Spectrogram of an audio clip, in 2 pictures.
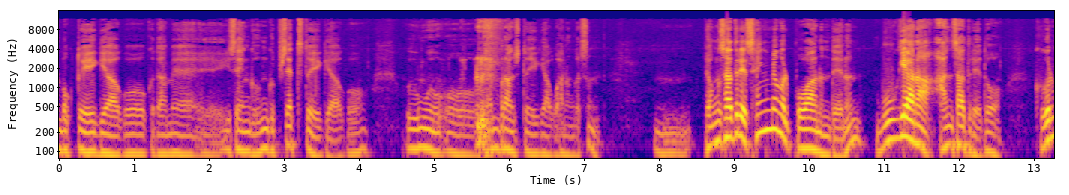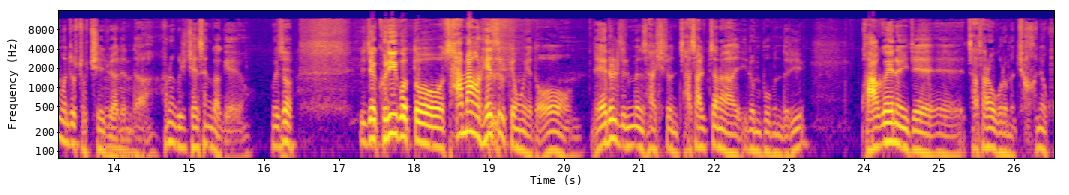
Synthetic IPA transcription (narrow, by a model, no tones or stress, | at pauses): ambok̚t͈oje̞ɡiɦaɡokɯdame̞isʰe̞ŋɯŋɡɯp̚s͈e̞tʰɯ̥d̥oje̞ɡiɦa̰ɡo | ɯmuʌembɯɾansʰɯd̥oje̞ɡiɦaɡohanɯnɡʌsʰɯn | pjʌŋsʰadɯɾe̞sʰe̞ŋmjʌŋɯɭpoaɦanɯnde̞̰nɯn | muɡiɦanaʔansʰadɯɾe̞do | kɯɡʌɭmwʌnd͡ʑot͡ɕot͡ɕʰiɦed͡ʑojadwe̞̰nda̰hanɯnɡʌɕ̬ʰit͡ɕe̞sʰe̞ŋɡaɡiḛjo̰ | kɯɾe̞s̬ʰʌ | id͡ʑe̞kɯɾiɡot͈osʰamaŋɯɭɦes͈ɯɭkjʌŋue̞do | eɾɯɭtɯɭmjʌnsʰaɕʰiɾɯnt͡ɕa̰sʰaɭt͡ɕ͈anaiɾʌnbubundɯɾi | kwaɡʌenɯnid͡ʑe̞t͡ɕasʰaɾaɡokɯɾʌmjʌnt͡ɕʌxɯɲʌ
